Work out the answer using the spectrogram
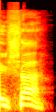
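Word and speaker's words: איש: Mulher em hebraico é Ishá, porquanto do homem foi tomada. Homem é Ish.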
